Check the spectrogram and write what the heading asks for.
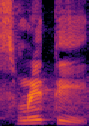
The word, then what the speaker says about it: স্মৃতি: স্মৃতি, স্মৃতি আছে না, বাংলায় বললে স্মৃতি, সংস্কৃত উচ্চারণ হবে স্মৃতি, দন্ত্যস্ব তারপরে ম তারপরে স্মৃ উচ্চারণ করবেন, স্মৃতি। এটা আমি একটু ভেঙে দিই, ঠিক আছে, ভেঙে লিখে দিচ্ছি, স্মৃতি, স্মৃতি এইভাবে উচ্চারণ করতে হবে, স্মৃতি, বুঝে গেল?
